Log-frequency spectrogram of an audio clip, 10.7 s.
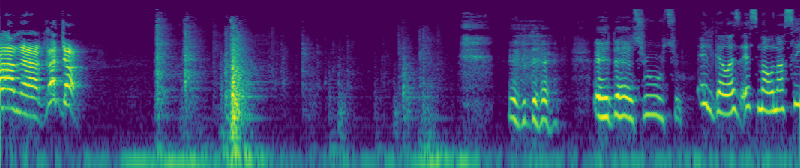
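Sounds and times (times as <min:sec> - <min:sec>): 
speech: 0:00.3 - 0:01.2, 0:06.8 - 0:10.6
door thudding shut: 0:02.1 - 0:03.8.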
